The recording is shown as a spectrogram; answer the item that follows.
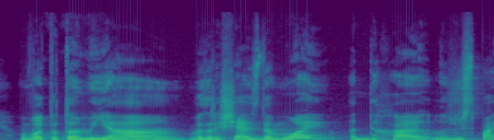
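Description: At a moderate pace, a woman talks in a normal speaking voice at medium pitch on a very clean recording with a silent background. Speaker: graphic designer. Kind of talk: casual interview.

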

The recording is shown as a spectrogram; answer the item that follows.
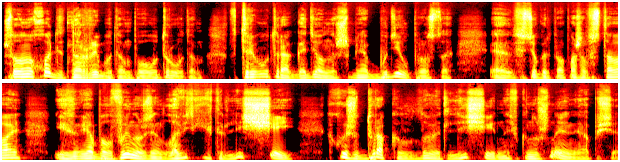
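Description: A man with a fairly low pitch speaks at a moderate pace in a dark, mellow, somewhat breathy tone. His intonation is lively and his loudness swings widely, all on a very clean recording with a silent background. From Siberia, Tomsk. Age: 50s. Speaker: poet. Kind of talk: casual chat. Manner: halting.

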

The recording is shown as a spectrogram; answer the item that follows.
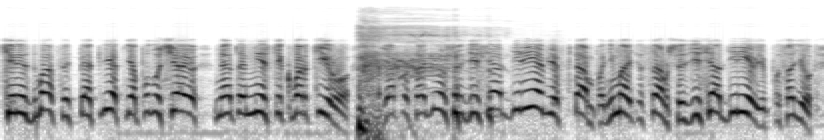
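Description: A man speaks at a fairly slow pace and an extremely high pitch, with ordinary pitch variation. The sound is dry and close with no echo, though background noise is noticeable. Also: very even loudness. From Russia, Moscow region. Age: 80s+. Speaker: radio caller. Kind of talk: phone-in storytelling.

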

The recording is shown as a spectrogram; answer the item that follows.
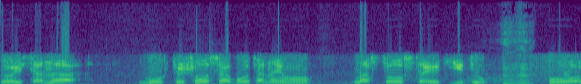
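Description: Long, frequent pauses break up a man's speech, which moves at a moderate pace. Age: 60s. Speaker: caller. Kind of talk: casual phone call. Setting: phone call.

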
